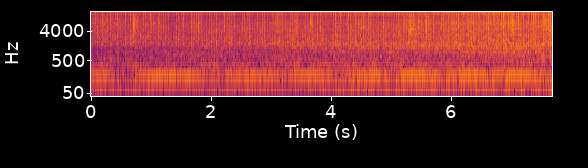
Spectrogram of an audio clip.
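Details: 1980s Billy Goat vacuum after draining stale gas, started after several pulls, possibly low compression: small single-cylinder engine runs at a steady even buzz with no misses or rattles; normal running.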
